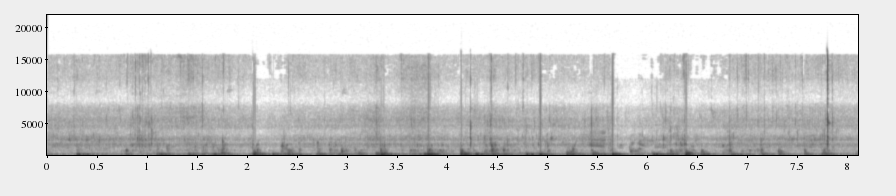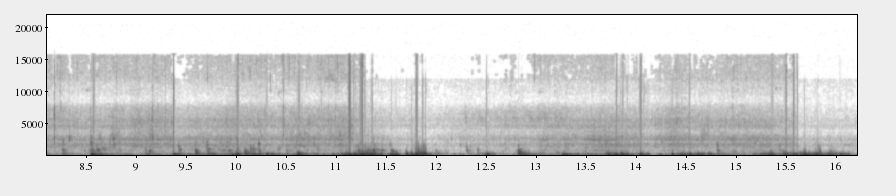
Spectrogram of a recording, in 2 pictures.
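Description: Water slapping and lapping against the hull of a paddle board as it is paddled along, an uneven low sloshing with frequent small surges, mixed with the splash of paddle strokes.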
